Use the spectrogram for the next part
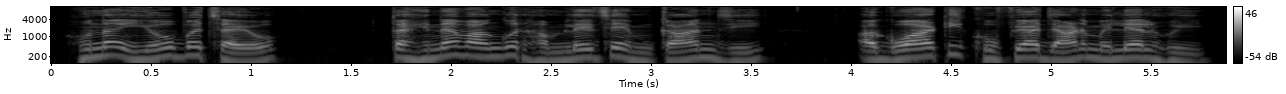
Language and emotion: Sindhi, neutral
